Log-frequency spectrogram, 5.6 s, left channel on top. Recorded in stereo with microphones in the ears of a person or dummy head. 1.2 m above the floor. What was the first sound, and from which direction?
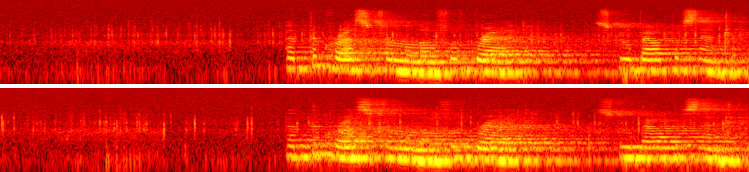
A woman speaking, 30° left (ahead or behind).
